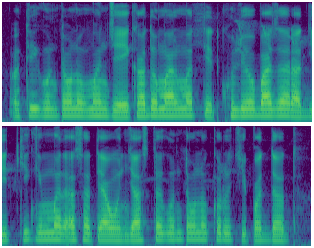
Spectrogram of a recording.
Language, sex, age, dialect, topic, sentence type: Marathi, male, 18-24, Southern Konkan, banking, statement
